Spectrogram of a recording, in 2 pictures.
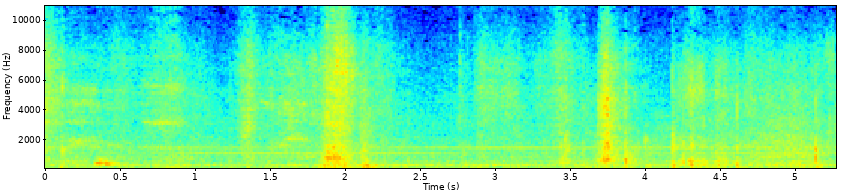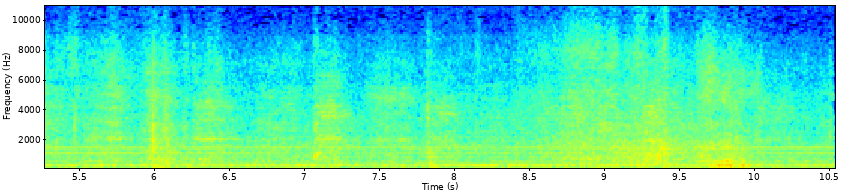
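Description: Scattered thumps and rustling as a child handles a heavy fabric workout bag on a carpeted floor, with a few louder knocks, over a faint steady hum.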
